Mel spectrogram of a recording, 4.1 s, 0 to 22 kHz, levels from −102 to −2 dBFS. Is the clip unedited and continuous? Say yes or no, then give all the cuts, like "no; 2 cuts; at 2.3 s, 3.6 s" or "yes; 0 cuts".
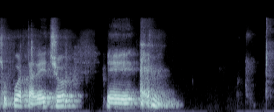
yes; 0 cuts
